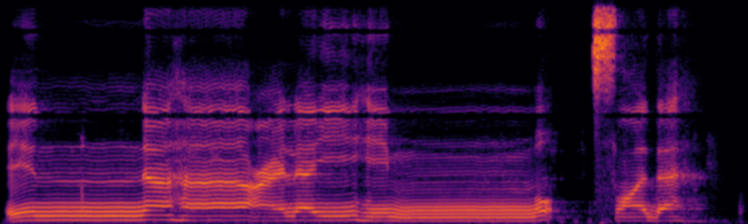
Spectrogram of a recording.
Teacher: innaha, ya, ditekan dua, jadi dua harokat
